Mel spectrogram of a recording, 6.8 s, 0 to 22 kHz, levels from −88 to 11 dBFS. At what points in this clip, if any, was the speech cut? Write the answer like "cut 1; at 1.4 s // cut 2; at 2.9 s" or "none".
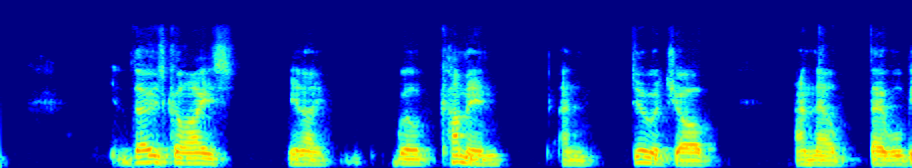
none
